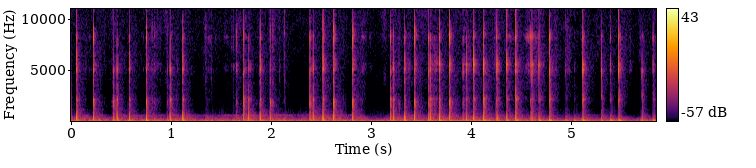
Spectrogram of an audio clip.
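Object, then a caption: Wooden coaster. A solid round wooden coaster, held flat in one hand, is tapped rapidly on its face with fingertips and short nails. The result is a fast, uneven stream of short, dry clicks with a low body thump and bright nail ticks, each dying away almost instantly.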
